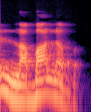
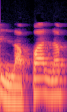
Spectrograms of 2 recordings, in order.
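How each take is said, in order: First: The word is said with 'b' sounds. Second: The word is said with 'p' sounds. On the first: The speaker calls it right. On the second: The speaker calls it wrong.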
